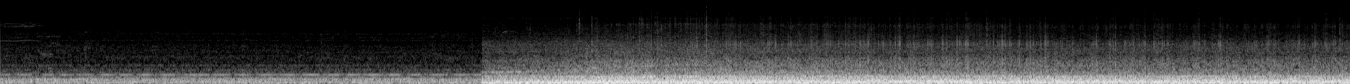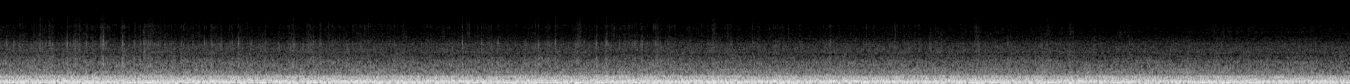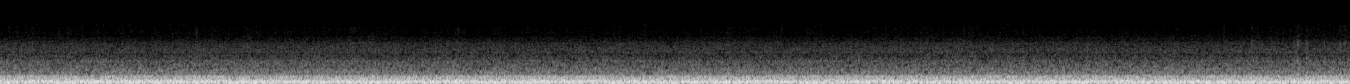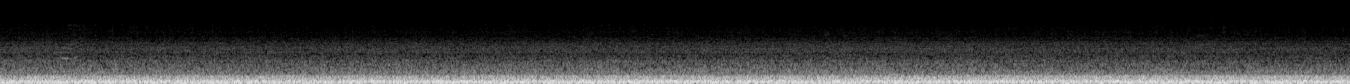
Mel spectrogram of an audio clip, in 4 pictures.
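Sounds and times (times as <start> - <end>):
low rumble of aircraft engines: 0.0 - 54.0.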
